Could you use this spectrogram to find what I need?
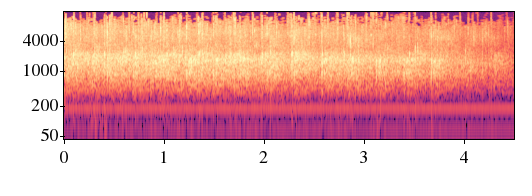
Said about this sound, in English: Let's give our Lord and Savior a round of applause this morning. Amen.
